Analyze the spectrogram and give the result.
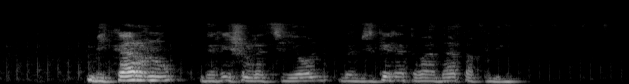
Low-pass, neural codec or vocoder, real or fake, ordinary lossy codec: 7.2 kHz; none; real; AAC, 48 kbps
